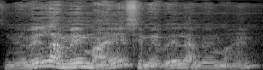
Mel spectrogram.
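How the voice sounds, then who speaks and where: A young Mexican man with a Mexican accent, commenting on his own gameplay, excitable, swearing freely and muttering repeated words under his breath. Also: on the high side, quick pace. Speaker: gaming YouTuber.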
